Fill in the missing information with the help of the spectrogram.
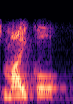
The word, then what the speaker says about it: Mykal: I'm pretty sure the name is Michael, but it's spelled Michael like Michael.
